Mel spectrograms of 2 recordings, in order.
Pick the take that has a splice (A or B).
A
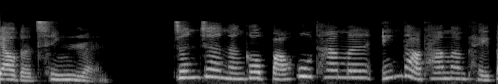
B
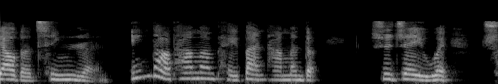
B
